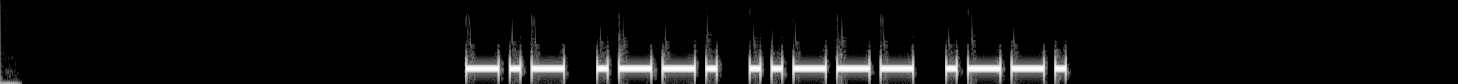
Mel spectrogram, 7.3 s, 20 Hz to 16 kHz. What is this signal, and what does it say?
Morse code, heard as a keyed tone, about 22 wpm, 700 Hz. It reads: KP2P
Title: DXCC-100 Call Signs - 4 Characters - 22wpm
